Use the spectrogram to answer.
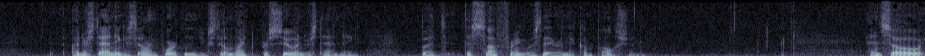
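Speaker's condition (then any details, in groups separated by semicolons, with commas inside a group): No condition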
